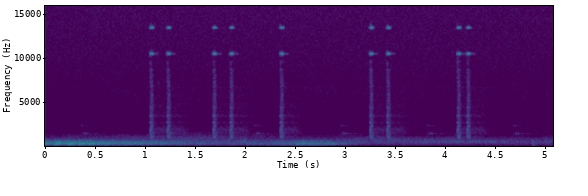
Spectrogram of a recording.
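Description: Short soft clicks sound as a game menu selection moves.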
